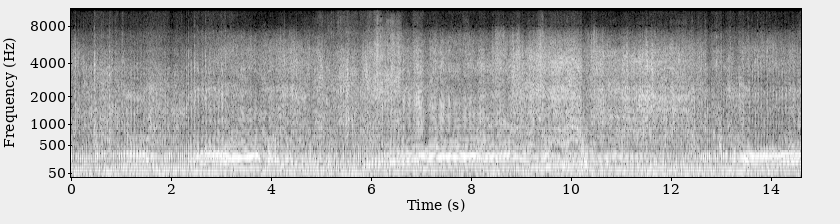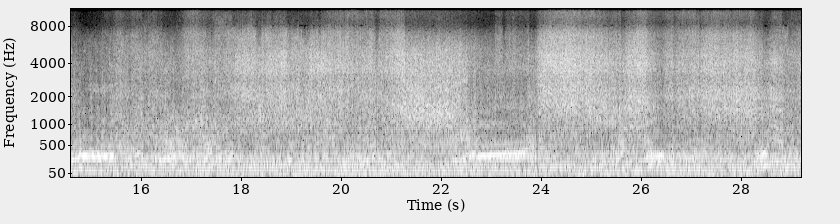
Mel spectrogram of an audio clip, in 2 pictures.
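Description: Honda CRF450 motocross bike's single-cylinder four-stroke engine revving hard, its note repeatedly rising and falling as the throttle opens and shuts, with a sharp rising rev a little past the two-thirds mark.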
